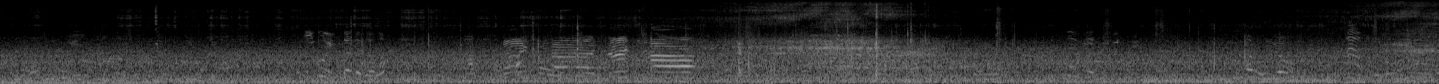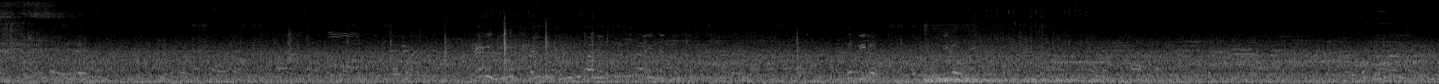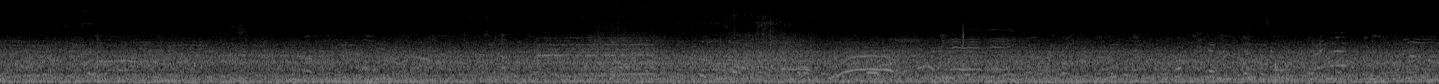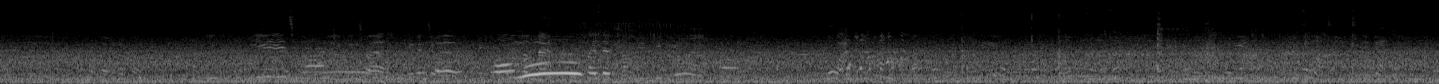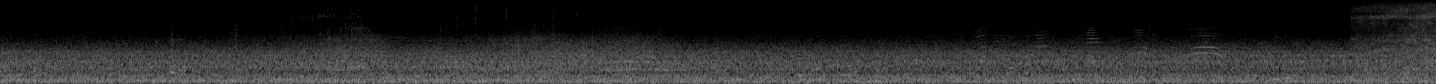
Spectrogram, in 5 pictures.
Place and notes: Han river, Banpo Hangang Park, People talking, Riding Bicycle
반포한강공원, 사람들, 자전거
